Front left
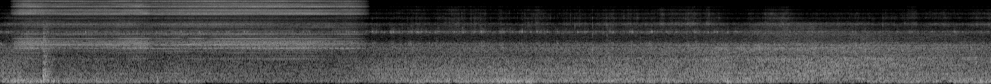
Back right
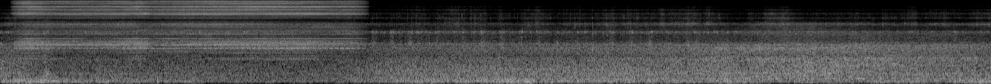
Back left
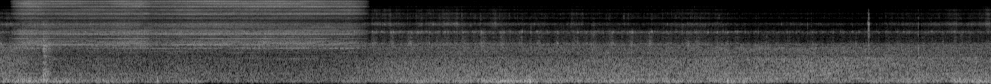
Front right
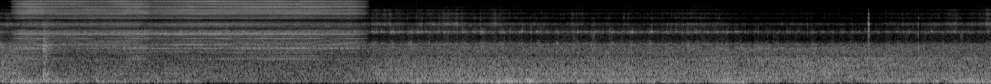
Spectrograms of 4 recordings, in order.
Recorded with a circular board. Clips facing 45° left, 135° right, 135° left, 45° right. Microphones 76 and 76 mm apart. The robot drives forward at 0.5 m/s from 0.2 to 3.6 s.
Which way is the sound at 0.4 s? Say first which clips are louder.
Front left 4 dB, back left 1 dB; 40° left.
